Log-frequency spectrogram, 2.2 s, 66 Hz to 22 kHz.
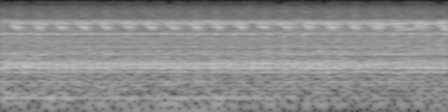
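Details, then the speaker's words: Toyota GLi idling after tappets set and tappet cover refitted (P1604 code, tappet noise complaint): even, steady idle with smooth mid-pitched hum, no ticking or knocking; valvetrain quiet and healthy, sounds like new. "ये आप देख सकते हैं हमारी गाड़ी है ना, जो इसकी आवाज़ जो माशाल्लाह बिल्कुल जैसे नई गाड़ी होती है ऐसे"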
